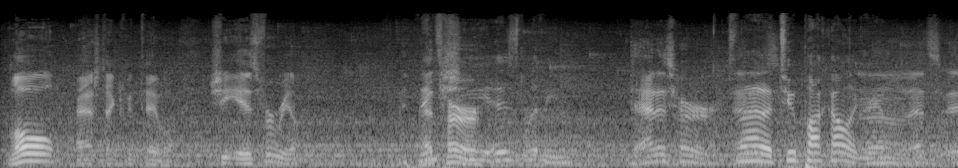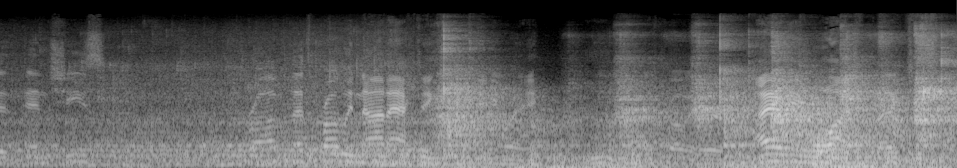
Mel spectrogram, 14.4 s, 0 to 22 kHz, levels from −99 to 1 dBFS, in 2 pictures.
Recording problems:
household noises; very loud; throughout; 2 dB above the speech

